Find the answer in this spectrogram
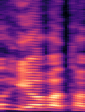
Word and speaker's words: Hiawatha: His well-known poems include Paul Rever's Ride and the Song of Hiawatha. और इसको हियावाथा भी बोलते हैं, both pronunciations are correct.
